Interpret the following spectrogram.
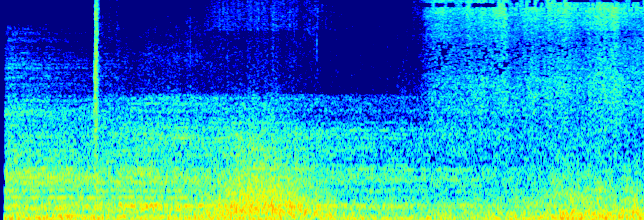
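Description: Logo-intro sound effects: a steady low rumble with a sharp hit about a second in, then the hiss of a lit bomb fuse from about four seconds in.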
